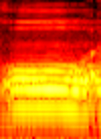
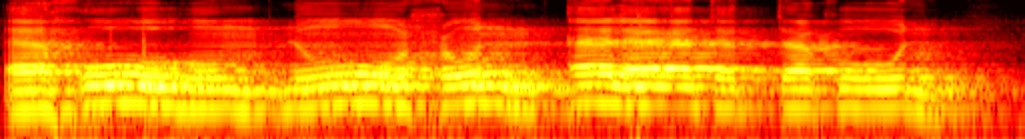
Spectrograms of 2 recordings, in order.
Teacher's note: ലഹും അഖൂഹും, ഖാഇന് നിസ്ബിയായ തഫ്ഖീം കൊടുക്കണം. മൂന്നാമത്തെ ലെവലിലുള്ള തഫ്ഖീമാണ്. ഖാഇന് ളമ്മാണ്.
